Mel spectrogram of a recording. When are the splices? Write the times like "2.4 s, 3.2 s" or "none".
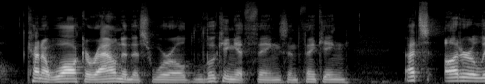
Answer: none

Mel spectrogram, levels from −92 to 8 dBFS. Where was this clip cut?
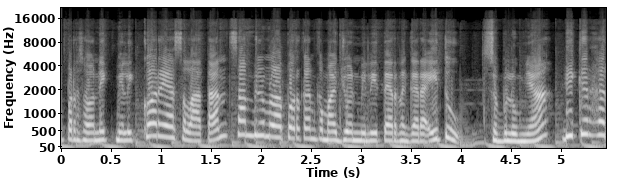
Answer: none

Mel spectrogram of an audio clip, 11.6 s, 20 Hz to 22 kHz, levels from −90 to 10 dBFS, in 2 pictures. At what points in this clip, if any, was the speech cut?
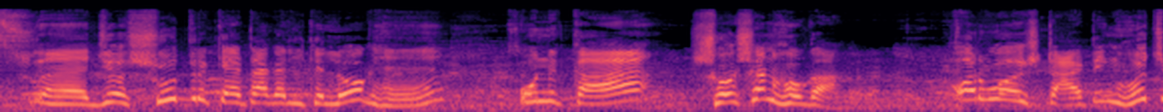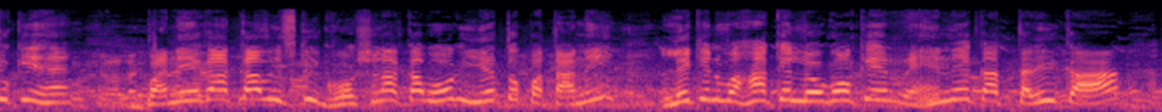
none

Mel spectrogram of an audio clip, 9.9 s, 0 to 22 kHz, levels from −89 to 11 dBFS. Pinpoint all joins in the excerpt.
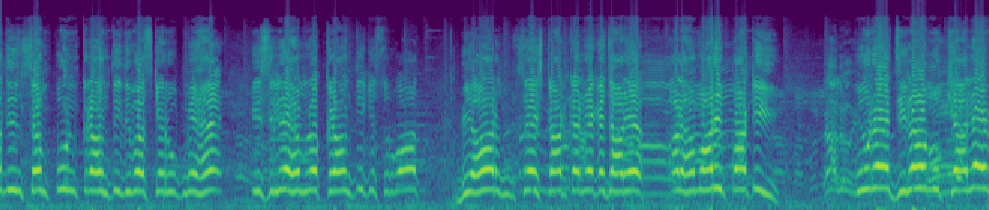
none

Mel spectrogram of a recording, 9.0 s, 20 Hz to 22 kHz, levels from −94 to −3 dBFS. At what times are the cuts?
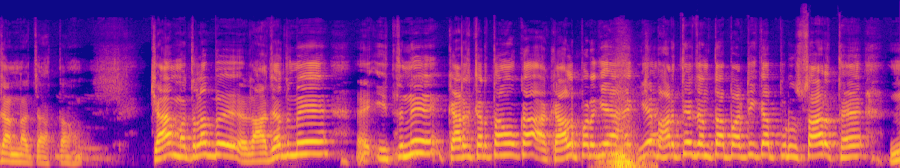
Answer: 6.4 s

